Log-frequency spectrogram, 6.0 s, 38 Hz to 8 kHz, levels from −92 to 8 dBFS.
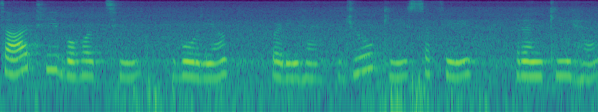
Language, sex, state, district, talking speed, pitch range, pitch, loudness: Hindi, female, Punjab, Pathankot, 120 wpm, 205-220 Hz, 215 Hz, -19 LUFS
